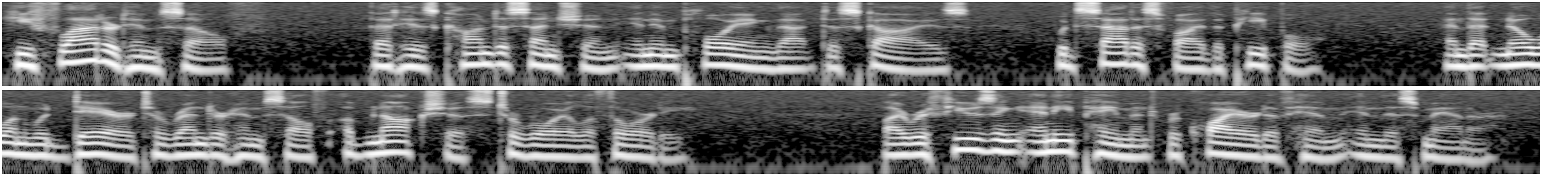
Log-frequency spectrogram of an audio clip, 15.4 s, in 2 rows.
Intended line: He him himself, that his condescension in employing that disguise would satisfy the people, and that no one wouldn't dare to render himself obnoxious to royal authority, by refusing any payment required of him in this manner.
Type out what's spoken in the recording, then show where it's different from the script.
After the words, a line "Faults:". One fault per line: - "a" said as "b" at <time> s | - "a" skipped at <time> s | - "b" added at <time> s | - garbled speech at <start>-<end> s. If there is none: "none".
He flattered himself, that his condescension in employing that disguise would satisfy the people, and that no one would dare to render himself obnoxious to royal authority, by refusing any payment required of him in this manner.
Faults:
- "him" said as "flattered" at 0.1 s
- "wouldn't" said as "would" at 7.8 s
